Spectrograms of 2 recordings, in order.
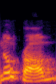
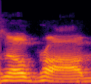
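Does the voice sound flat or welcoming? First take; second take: welcoming; flat. First: It sounds upbeat, excited and welcoming. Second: It sounds flat and unenthusiastic. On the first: The refusal is accepted gladly. The speaker calls it right. "that's how you say it" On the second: The refusal is accepted grudgingly. The speaker calls it wrong. "you see how that's different"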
